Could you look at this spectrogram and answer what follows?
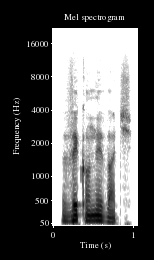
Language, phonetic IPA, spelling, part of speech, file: Polish, [ˌvɨkɔ̃ˈnɨvat͡ɕ], wykonywać, verb, Pl-wykonywać.ogg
